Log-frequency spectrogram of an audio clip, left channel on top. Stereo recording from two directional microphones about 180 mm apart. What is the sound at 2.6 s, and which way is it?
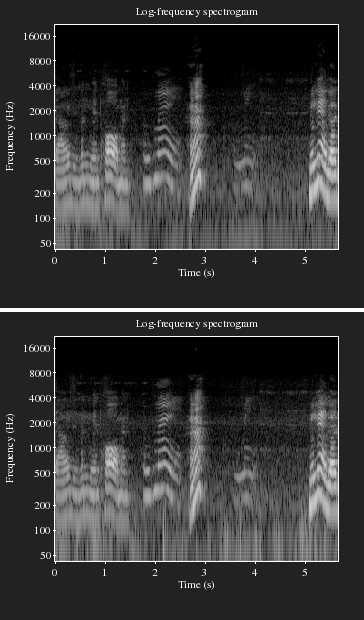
Speech, 5° left (ahead or behind).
